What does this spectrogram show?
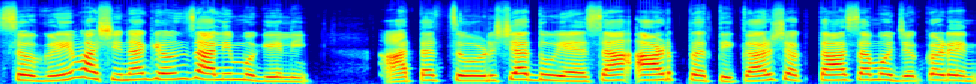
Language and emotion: Goan Konkani, happy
